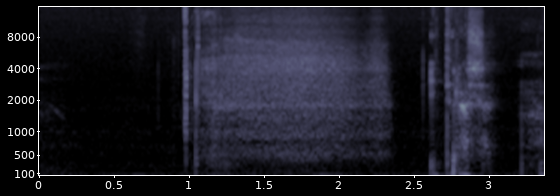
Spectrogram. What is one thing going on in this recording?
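A man breathes out heavily near a microphone.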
